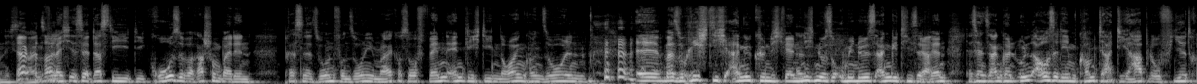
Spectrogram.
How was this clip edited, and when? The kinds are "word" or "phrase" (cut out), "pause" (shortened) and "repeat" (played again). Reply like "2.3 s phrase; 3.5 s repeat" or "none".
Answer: none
